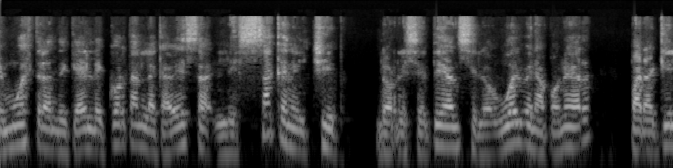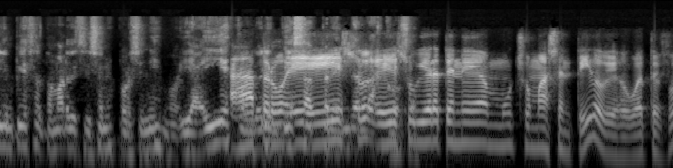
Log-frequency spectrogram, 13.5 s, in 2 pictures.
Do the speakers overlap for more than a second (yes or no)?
yes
